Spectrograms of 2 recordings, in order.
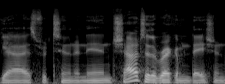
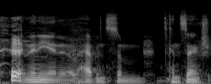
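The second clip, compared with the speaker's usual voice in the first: ordinary delivery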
